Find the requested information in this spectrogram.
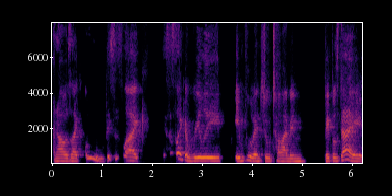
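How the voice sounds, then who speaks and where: A fairly slow pace with ordinary pitch variation, in an Australian accent. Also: woman, fairly low pitch for a woman. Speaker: rowing and ski erg coach. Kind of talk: casual chat. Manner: animated.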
